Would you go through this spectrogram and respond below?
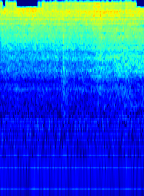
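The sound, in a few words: food sizzling in frying grease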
